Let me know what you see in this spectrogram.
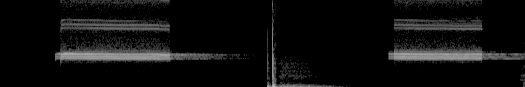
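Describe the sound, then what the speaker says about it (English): Referee's whistle in an eFootball match: two sustained shrill blasts, each about a second long, separated by a sharp thud, loud and clear against near silence. "Quite a game, and one that was always on a knife edge until the very final whistle."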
